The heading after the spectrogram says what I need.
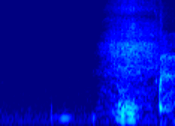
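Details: Adult man holding back a sneeze during a podcast recording, a faint catch of breath then a muffled, airy burst; the co-host is unsure it was a sneeze: suppressed sneeze.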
